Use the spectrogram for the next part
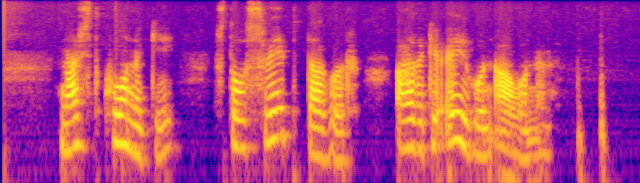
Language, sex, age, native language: Icelandic, female, 50-59, Icelandic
